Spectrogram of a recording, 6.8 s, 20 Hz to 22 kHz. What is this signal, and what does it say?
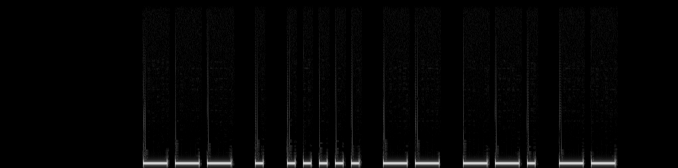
Morse code, heard as a keyed tone, about 15 wpm, 700 Hz. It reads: OE5MGM
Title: DXCC-100 Call Signs - 6 Characters - 15wpm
